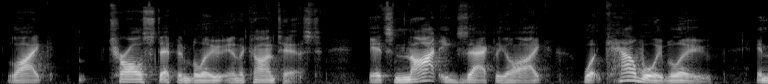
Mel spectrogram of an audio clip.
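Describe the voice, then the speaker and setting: A middle-aged man explaining and demonstrating handmade products informally, in a deliberate, emphatic and opinionated manner. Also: lowish voice, a bit bright. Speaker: duck call maker.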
